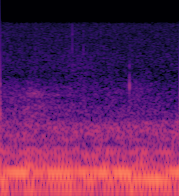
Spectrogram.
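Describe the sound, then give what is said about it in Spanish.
A car engine rumbles low and steady as the car drives away at full speed, holding the same loudness for about two seconds without clearly fading, a continuous droning hum with no voices. “Vi cómo se fue manejando a toda velocidad, y ese día no supe más de él.”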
